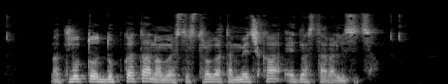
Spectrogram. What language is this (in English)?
Macedonian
